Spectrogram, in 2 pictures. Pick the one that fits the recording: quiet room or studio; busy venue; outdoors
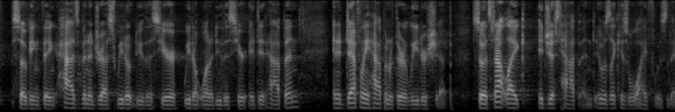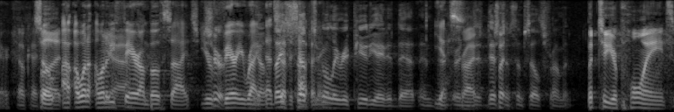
busy venue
